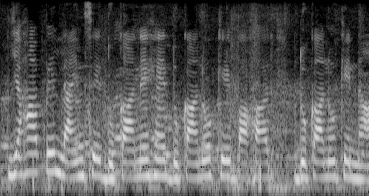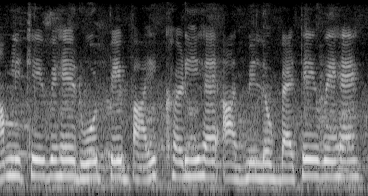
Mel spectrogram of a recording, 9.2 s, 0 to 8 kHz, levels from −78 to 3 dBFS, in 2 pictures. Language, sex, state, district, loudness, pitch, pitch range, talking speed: Hindi, female, Haryana, Rohtak, -13 LUFS, 200 Hz, 185-210 Hz, 165 wpm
